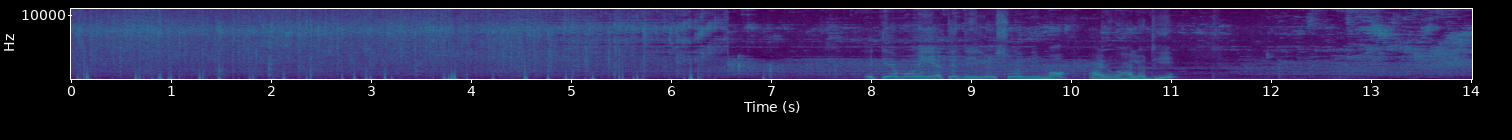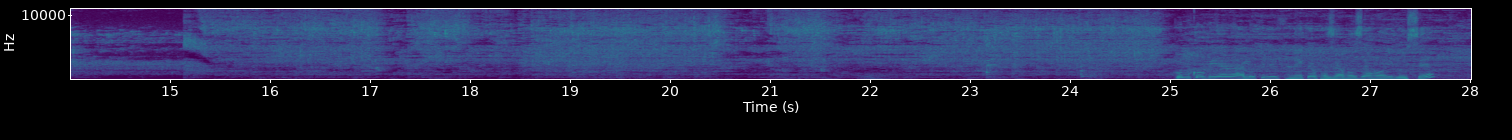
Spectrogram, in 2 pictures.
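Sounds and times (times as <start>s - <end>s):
vegetables sizzling in hot oil: 0.0s - 28.0s
steel spatula stirring: 24.1s - 24.5s.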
